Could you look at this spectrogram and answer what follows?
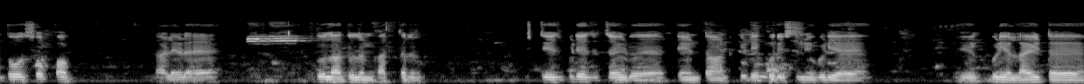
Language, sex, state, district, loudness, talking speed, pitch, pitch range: Rajasthani, male, Rajasthan, Churu, -17 LUFS, 120 wpm, 110 Hz, 105-170 Hz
